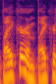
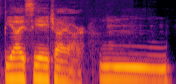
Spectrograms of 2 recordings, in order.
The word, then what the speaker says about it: Bichir: Yeah, you look up how to pronounce it, you'll get 3 pronunciations. The 2 I remember are Bichir and biker sounds stupid. It's Bichir. Do you like Bichir because it sounds pretentious?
